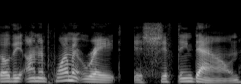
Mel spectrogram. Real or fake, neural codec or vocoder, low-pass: real; none; 7.2 kHz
